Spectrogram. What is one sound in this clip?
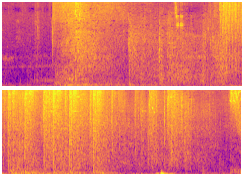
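Rapid gunfire crackles and echoes.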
